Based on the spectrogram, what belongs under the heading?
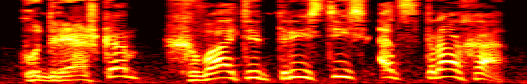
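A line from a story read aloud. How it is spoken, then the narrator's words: Brisk command. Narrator (Russian): бодро скомандовал Финик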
